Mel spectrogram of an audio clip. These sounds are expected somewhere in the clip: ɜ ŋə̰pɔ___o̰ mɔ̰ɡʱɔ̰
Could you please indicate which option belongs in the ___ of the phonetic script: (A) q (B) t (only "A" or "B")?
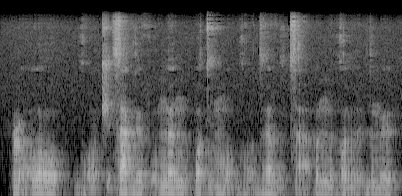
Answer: B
